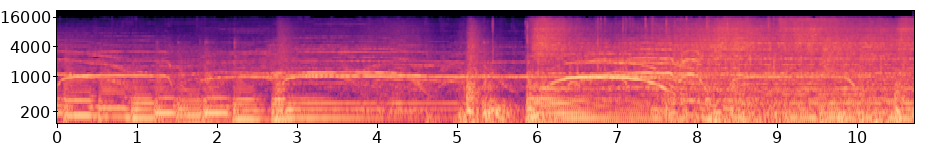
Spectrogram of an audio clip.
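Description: Live rock band playing an instrumental stretch, with long, sliding held notes over a stepping bass line. The audience starts cheering and whooping about six seconds in, under the band.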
